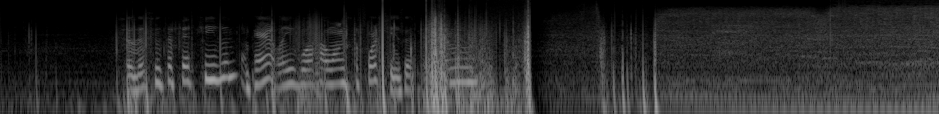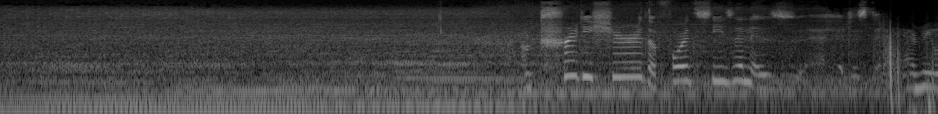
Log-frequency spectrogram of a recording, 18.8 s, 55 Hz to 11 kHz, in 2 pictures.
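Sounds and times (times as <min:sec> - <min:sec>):
road traffic rumbling: 0:00.0 - 0:04.2, 0:05.4 - 0:18.7
speech: 0:01.3 - 0:05.3, 0:15.1 - 0:18.7.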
